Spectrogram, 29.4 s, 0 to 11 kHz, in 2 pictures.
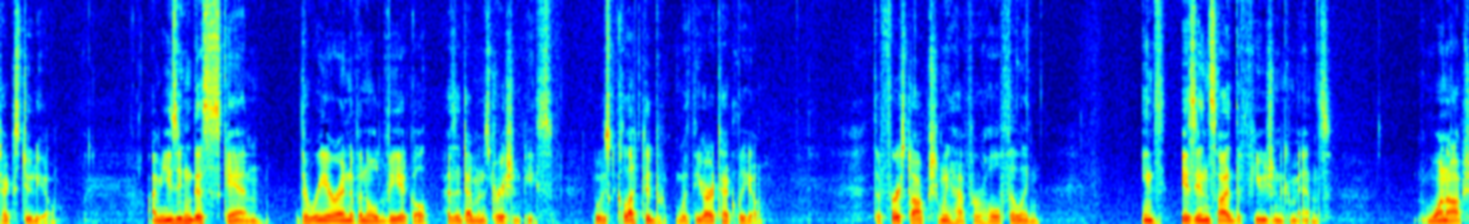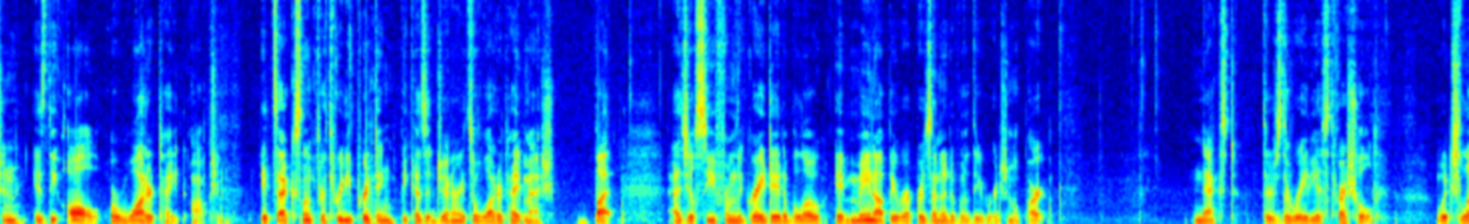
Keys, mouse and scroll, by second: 10.2 click, 18.1 click, 21.0-25.3 drag, 26.1 click, 28.0 click.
